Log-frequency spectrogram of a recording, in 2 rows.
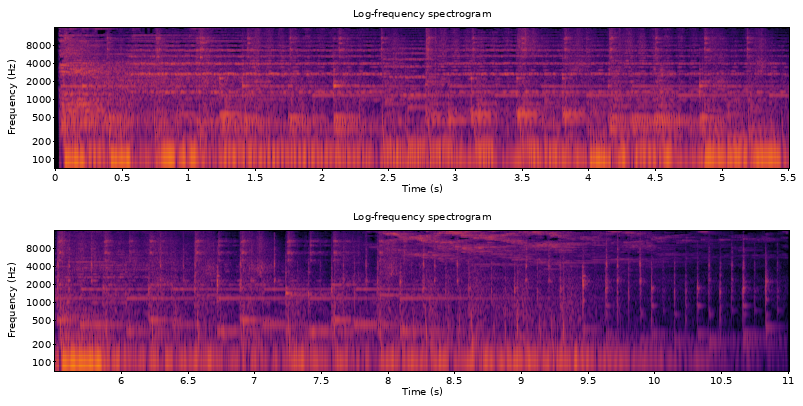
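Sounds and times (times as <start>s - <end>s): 
feature music: 0.0s - 11.0s.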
